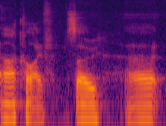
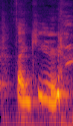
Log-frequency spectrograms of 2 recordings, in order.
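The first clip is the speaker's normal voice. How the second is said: high-pitched, laughing gratitude; giggly and high; laughing thanks; 13 semitones higher, 4 dB quieter than usual. Real, not acted. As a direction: squeak out thanks through a laugh. Touched, amused by viewer's encouragement.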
